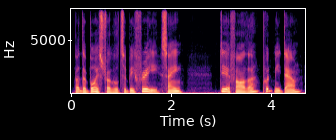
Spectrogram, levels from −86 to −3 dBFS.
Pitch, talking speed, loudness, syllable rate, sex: 140 Hz, 165 wpm, -16 LUFS, 4.0 syllables/s, male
